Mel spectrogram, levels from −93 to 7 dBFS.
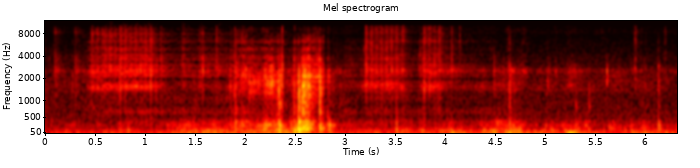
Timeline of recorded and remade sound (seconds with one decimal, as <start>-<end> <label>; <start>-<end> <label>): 0.0-0.6 recorded; 0.6-1.9 remade; 1.9-3.0 recorded; 3.0-4.5 remade; 4.5-6.3 recorded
